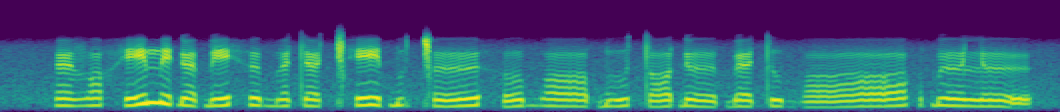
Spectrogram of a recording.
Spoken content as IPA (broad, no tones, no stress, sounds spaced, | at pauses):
œ v ɔ h e m e ɗ œ ɓ e h ɵ b œ t œ ǀʰ e ɓ u ǀ ɵː h o b ɔː ɓ u t ɔ ɗ ɵː ɓ œ t u b ɔː | ɓ ɵː l ɵ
